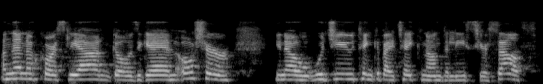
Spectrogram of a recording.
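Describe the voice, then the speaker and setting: Here a woman speaks with a Dublin accent at a fairly quick pace. Her pitch is fairly high and varies in an ordinary way. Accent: Irish, Dublin. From Ireland, Dublin. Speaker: gym owner. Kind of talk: casual interview chat.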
